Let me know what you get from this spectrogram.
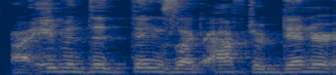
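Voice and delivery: ordinary delivery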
